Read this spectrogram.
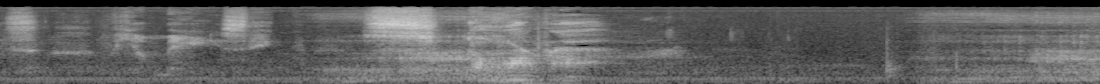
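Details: A father snoring while asleep, recorded on a secret camera, with loud, rough snoring bursts and whispering voices and room noise in the background.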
